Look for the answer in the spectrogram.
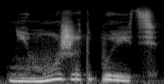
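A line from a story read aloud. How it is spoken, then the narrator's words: Silent mouthed moan. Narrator (Russian): одними губами простонал док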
